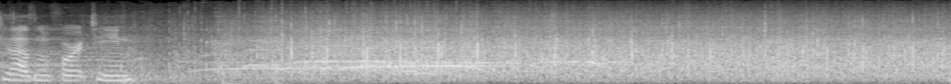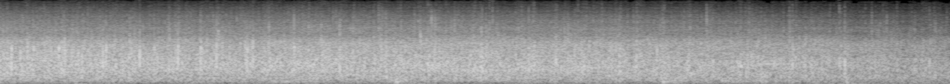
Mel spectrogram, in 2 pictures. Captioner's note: cheering & Applause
